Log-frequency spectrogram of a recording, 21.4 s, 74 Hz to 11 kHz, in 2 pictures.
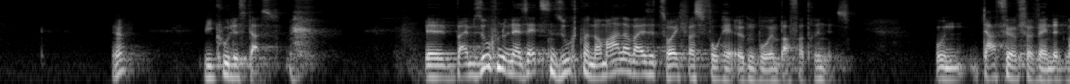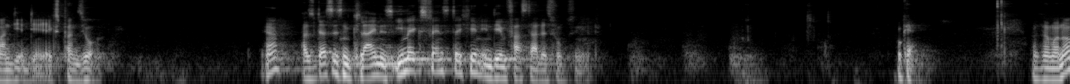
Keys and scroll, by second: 21.2 ctrl+g.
